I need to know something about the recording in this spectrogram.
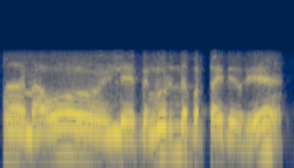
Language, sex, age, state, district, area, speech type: Kannada, male, 45-60, Karnataka, Dharwad, rural, conversation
